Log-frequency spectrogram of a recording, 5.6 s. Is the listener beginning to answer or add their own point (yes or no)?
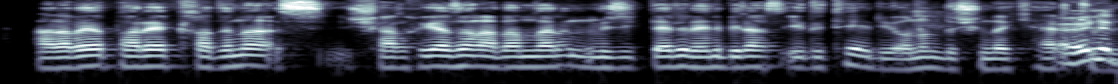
yes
